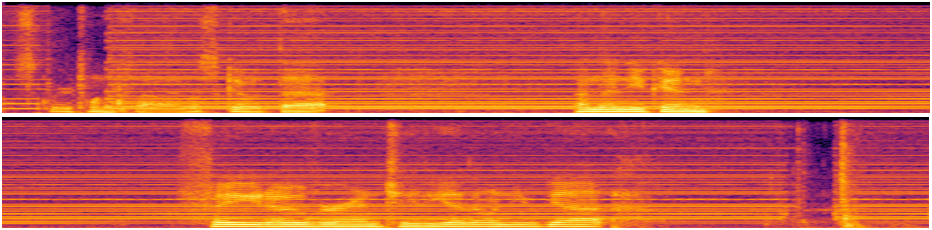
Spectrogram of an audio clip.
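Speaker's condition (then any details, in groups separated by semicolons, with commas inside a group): No condition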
